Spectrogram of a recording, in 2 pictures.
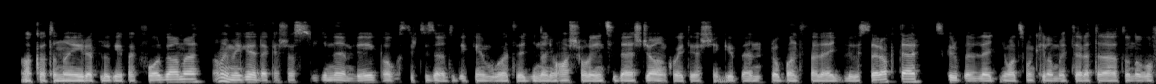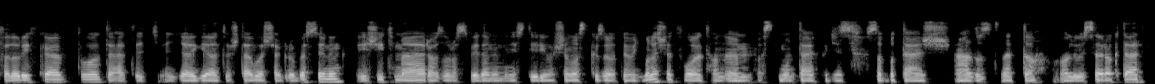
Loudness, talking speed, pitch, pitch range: -21 LUFS, 160 wpm, 95 Hz, 90-100 Hz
